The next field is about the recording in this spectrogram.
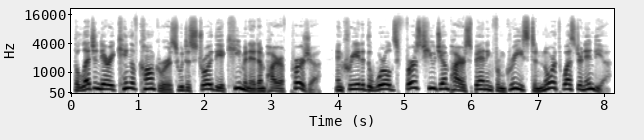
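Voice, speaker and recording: A man's voice: high-pitched, very animated, fairly quick, hardly any pauses, no room sound, clean studio sound. A man narrating a light novel in a dramatic, scripted storytelling style.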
